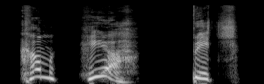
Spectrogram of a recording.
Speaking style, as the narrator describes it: he said in that piping voice

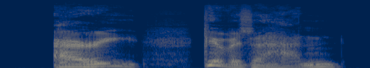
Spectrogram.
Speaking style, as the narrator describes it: called Hagrid hoarsely from the door

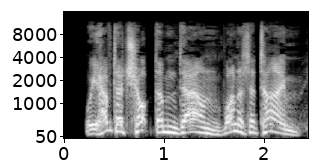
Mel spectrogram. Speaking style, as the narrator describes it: yelled

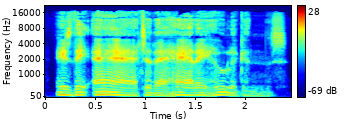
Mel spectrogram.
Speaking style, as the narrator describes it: said Alvin grimly

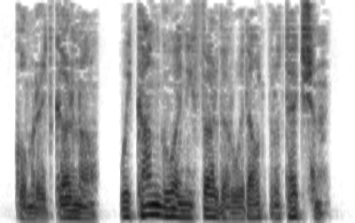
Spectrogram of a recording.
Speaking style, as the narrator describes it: muttered apologetically

